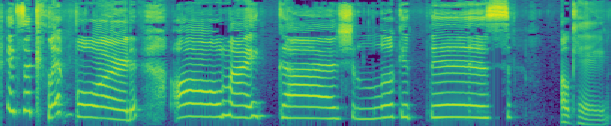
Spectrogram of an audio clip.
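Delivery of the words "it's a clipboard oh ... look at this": high, loud, slow drawn-out awe; thrilled gushing. Real, not acted. Vlogger showing viewers the gift, high, slow, thrilled gush. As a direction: stretch every word in delight.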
